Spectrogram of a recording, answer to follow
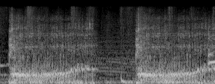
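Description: A cartoon child character's voice growling like a tiger, twice, each growl lasting about a second.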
